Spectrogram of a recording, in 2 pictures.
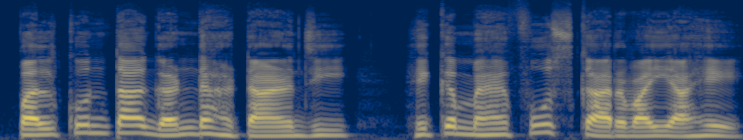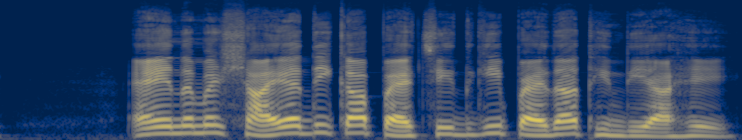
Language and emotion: Sindhi, neutral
